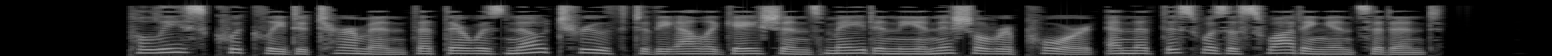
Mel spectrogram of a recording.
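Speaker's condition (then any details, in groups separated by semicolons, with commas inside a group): No condition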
